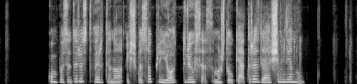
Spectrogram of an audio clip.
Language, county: Lithuanian, Klaipėda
